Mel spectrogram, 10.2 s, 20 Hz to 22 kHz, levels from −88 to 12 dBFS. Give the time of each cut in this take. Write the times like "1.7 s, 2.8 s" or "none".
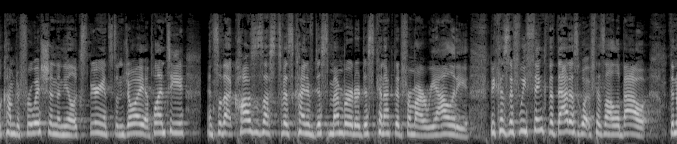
1.7 s, 3.0 s, 4.2 s, 8.9 s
